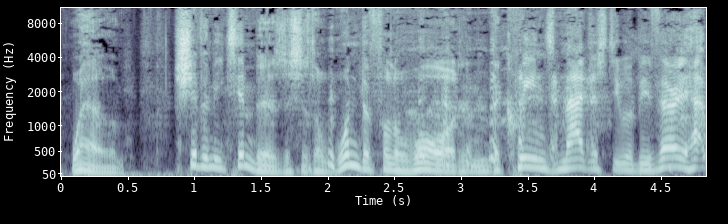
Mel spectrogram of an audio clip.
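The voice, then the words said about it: Put-on British accent. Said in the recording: “doing a British accent”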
